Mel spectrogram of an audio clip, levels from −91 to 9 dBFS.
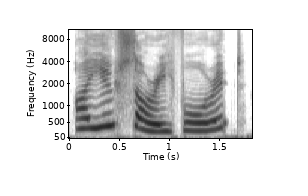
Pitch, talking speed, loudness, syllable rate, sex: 290 Hz, 165 wpm, -15 LUFS, 4.2 syllables/s, female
